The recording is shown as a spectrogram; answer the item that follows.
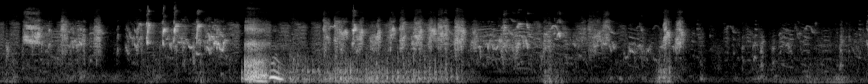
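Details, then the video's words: A flock of yellow budgerigars chattering, mixing sharp high chirps with gravelly warbles and one louder harsh burst early on, the chatter thinning toward the end. "Budgies sounds for lonely birds Beautiful yellow budgies chirping sounds"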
